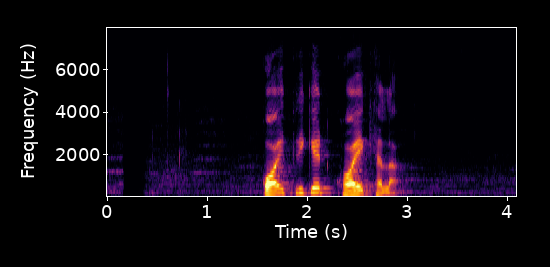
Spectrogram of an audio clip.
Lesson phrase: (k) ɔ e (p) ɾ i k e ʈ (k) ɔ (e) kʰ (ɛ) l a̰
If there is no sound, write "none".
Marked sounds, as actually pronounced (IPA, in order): k, k, kʰ, e, ɛ

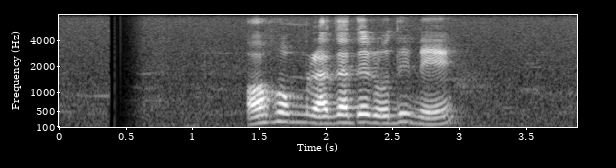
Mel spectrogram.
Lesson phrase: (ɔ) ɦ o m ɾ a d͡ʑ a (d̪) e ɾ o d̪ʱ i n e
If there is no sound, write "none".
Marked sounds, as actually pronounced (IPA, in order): ɔ, d̪

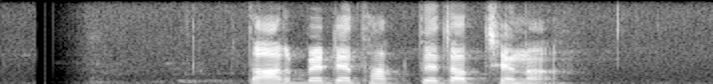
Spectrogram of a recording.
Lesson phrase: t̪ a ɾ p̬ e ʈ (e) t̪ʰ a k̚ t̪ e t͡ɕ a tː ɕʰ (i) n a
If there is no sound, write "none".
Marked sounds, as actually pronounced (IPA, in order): e, e

